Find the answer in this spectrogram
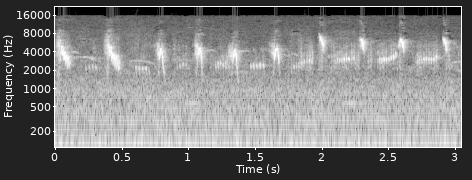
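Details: Marsh warbler song, a species that imitates many other birds: alternating sharp downslurred notes and short level whistles, repeated in a steady rhythm roughly three times per second.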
